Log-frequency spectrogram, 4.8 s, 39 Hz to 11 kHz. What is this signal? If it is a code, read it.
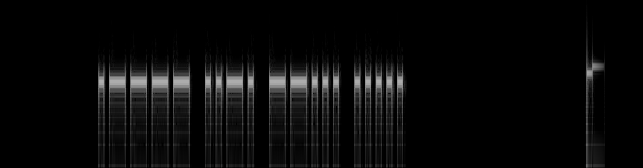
Morse code, heard as a keyed tone, about 27 wpm, 700 Hz. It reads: 1F75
